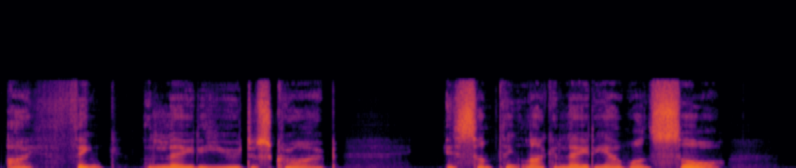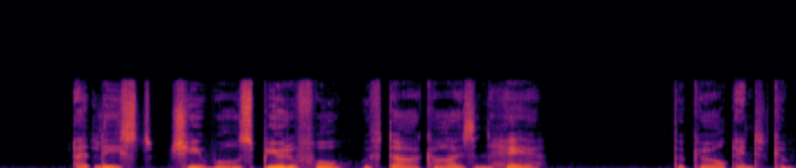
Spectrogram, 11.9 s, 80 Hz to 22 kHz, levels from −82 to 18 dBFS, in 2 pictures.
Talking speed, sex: 140 wpm, male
